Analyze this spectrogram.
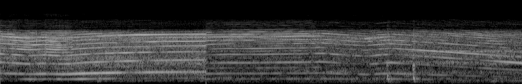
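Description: A motor running fast with a strong whine, its pitch wavering, then, after a sudden break about two seconds in, falling steadily.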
